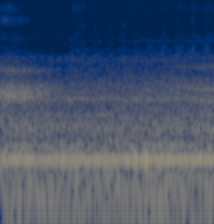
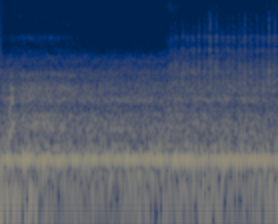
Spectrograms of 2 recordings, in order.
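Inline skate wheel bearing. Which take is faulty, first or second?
second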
